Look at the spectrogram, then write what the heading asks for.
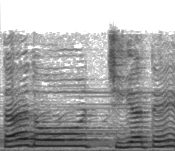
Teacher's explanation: ದೋ ದೀರ್ಘ ಬಂದು ಸೌಮ್ಯ ಆಘಾತ ಮುಂದೆ ಅರ್ಧಚ ಪೂರ್ತಿಯ ಸಂಯುಕ್ತ ಅಕ್ಷರ ಬಂದಿದೆ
